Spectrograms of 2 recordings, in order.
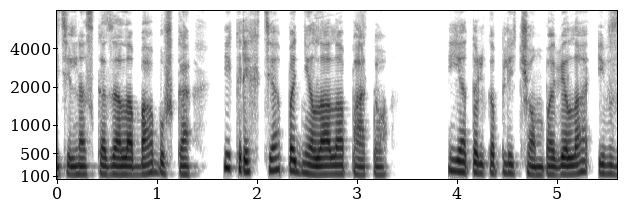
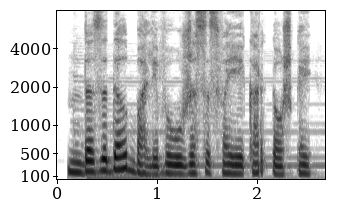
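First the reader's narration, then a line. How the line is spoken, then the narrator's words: Muttering under breath. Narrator (Russian): бурчала я себе под нос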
